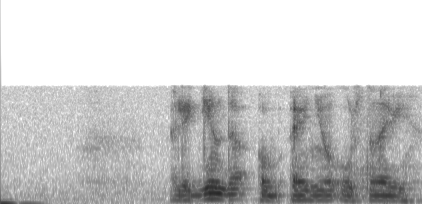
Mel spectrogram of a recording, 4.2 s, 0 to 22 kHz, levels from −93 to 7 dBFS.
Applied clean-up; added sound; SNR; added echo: none; none; none; none.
